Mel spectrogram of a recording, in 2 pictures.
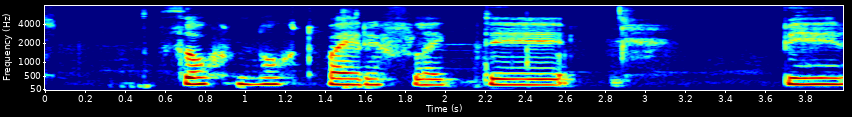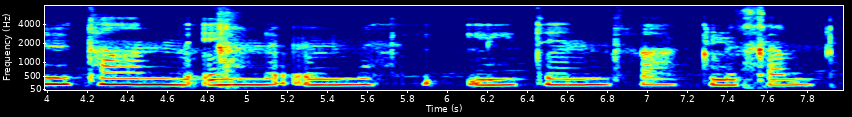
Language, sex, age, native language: Icelandic, female, 12, Icelandic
